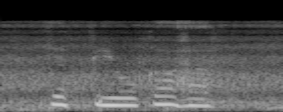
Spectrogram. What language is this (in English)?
Bhojpuri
